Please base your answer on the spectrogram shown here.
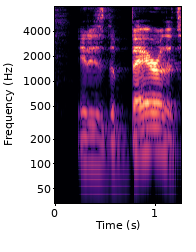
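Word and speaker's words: Bexar: X AR R some people call it the beex it is the bear that's how you pronounce it it is a slip joint that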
